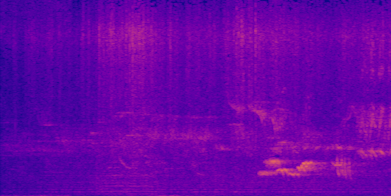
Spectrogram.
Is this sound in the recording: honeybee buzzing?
yes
